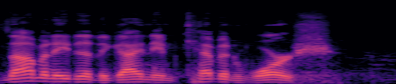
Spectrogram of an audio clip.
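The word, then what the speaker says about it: Warsh: a guy named Kevin Worsh. No, spell it. It's W. It's exactly how people some people from the St. Louis area say they worshed their cars.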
